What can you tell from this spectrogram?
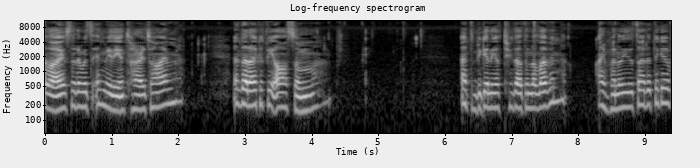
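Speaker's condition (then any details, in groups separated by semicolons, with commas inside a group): Cerebral palsy; speaks fast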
